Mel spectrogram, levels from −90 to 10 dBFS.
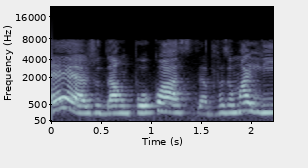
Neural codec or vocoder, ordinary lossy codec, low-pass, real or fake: none; none; none; real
